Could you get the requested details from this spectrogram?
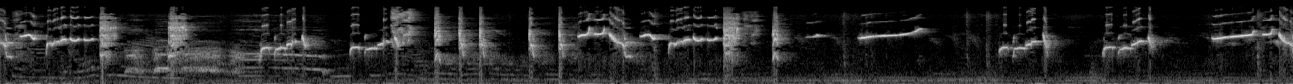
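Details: Master song of the oriental magpie-robin, played to make a kacer open its tail and sing: rich, varied stream of clear whistles, upslurred notes, buzzy chatters and sharp clicks, phrases broken by brief gaps.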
